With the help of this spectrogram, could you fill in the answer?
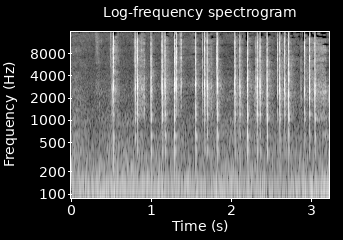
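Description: Long black acrylic nails tap along the body of a medium-size translucent pink Soo'Ae Rose Mist plastic spray bottle with a black cap, hollow and partly filled with liquid. The result is a quick, irregular run of sharp, bright clicks with almost no ring and little low end, set against a faint steady background hum.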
